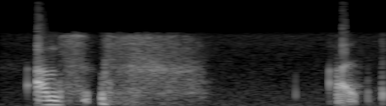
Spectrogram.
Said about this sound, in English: I don't feel like I've been rude, but if that's how you feel, you've been sniffing. You've been sniffing constantly. That's rude. Yeah, that's ill-mannered.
